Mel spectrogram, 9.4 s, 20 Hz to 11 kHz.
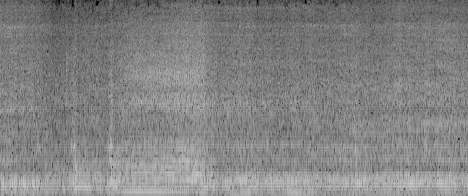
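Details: Wrecked 2005 Honda CBR600RR rebuilt to stock, testing a new tilt sensor after the fuel pump primes: engine catches and settles into a steady, even run with a brief rev, no knocks or misses. Normal running.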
